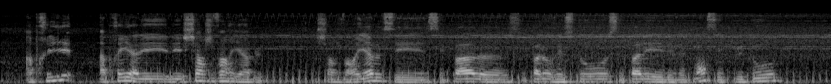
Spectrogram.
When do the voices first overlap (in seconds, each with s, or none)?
none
